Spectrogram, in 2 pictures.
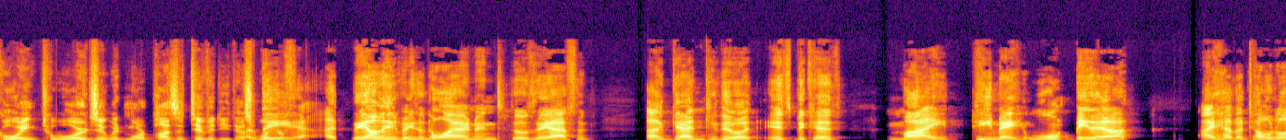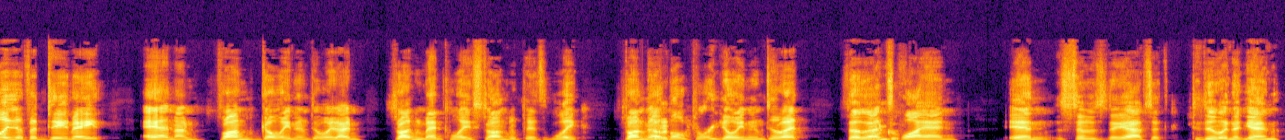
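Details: Adult woman with cerebral palsy since birth, caused by lack of oxygen at birth; wheelchair user who reports difficulty speaking, sitting up and eating, and tires easily: dysarthria (cerebral palsy).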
